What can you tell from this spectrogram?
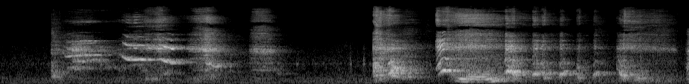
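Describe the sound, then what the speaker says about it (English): Several bursts of coughing and throat noises close to the mic, broken by a short quiet stretch, with no words spoken. "And now I'm gonna cough."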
